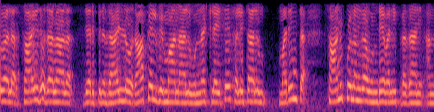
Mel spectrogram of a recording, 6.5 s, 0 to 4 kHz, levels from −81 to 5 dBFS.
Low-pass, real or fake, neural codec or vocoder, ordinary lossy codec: 3.6 kHz; fake; autoencoder, 48 kHz, 128 numbers a frame, DAC-VAE, trained on Japanese speech; AAC, 24 kbps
